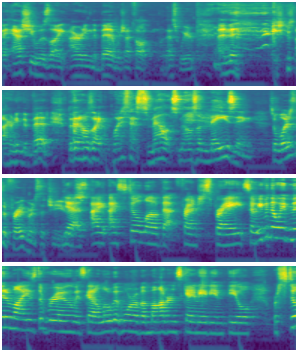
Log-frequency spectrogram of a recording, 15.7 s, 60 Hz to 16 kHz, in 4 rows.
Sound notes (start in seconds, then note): 2.6 both laughing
